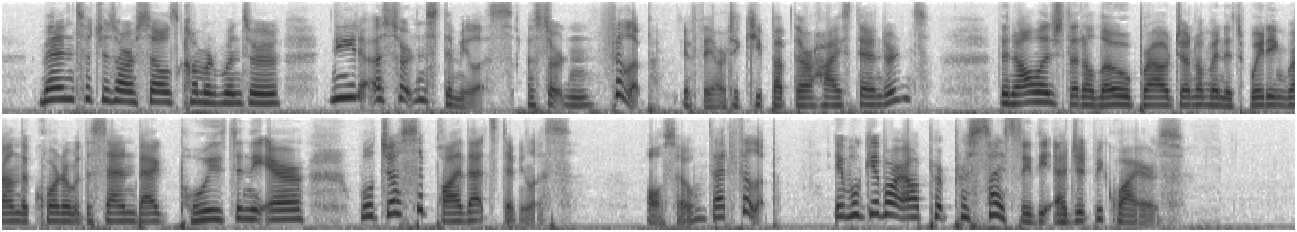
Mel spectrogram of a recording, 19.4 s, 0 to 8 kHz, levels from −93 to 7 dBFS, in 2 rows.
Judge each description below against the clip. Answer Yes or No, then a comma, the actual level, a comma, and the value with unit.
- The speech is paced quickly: No, average, 185 wpm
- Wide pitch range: Yes, wide, 6.8 semitones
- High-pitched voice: Yes, high, 200 Hz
